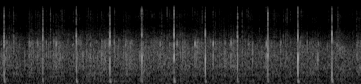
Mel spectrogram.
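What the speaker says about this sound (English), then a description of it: "You will hear a rousing round of applause as you walk across this way." A thin round of applause at a plenary talk as someone walks across the stage, with scattered individual claps standing out sharply in an uneven, moderately distant rhythm.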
